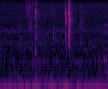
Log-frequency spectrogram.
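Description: Computer keyboard keys pressed, two sharp clicks well under a second apart, over a faint steady hum.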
